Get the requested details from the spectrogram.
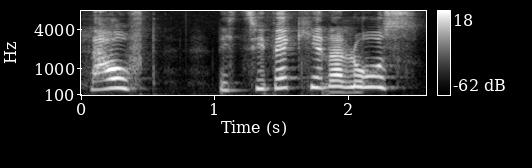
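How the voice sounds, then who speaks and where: A woman's voice: steady tone, slow, gravelly, exaggerated voice. A woman voicing a small, frightened but defiant lion cub in a storybook reading. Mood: desperate. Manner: high, pleading.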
